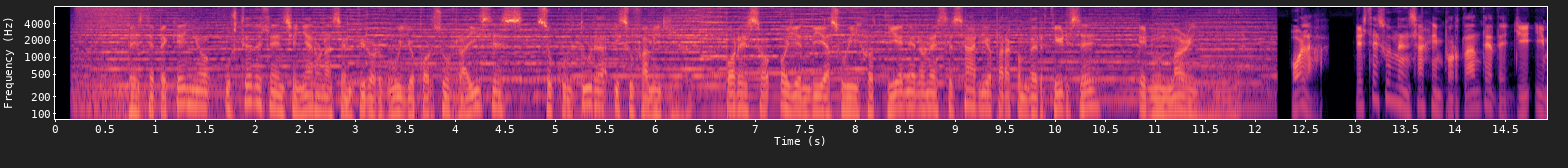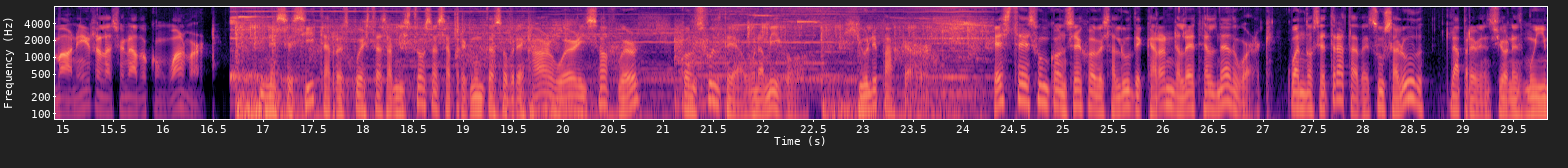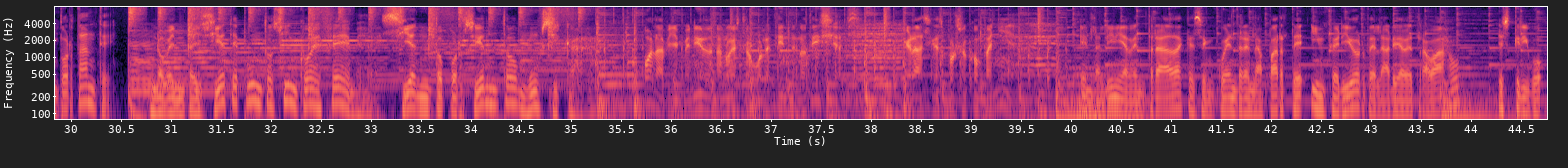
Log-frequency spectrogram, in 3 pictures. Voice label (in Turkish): Ispanyolca Erkek; seslendirme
